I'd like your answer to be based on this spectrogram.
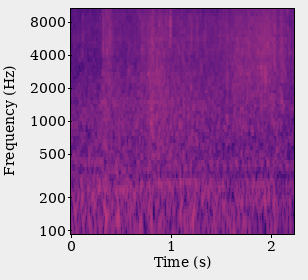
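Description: A Monster Dyipni mod truck in SnowRunner ploughs through a river in a steady, rushing wash of churning water and engine noise, continuous and fairly loud, with no talk.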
